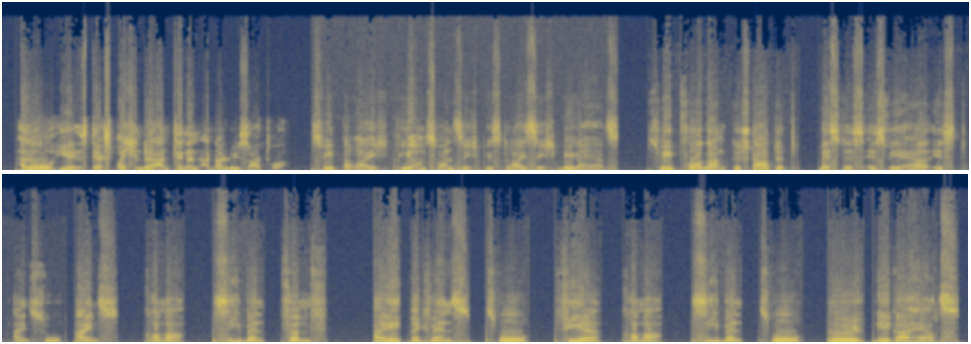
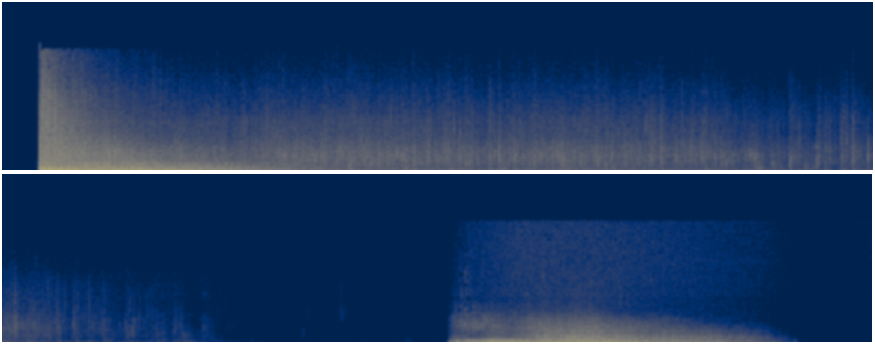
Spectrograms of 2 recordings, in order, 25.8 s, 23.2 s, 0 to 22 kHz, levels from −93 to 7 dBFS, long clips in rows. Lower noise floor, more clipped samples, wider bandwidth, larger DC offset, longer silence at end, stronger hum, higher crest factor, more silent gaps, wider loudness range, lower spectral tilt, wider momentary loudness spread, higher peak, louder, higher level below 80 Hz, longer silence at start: second, -46 dBFS vs -87 dBFS; neither; first, over 20 kHz vs 16 kHz; neither; second, 0.05 s vs 1.55 s; neither; second, 12 dB vs 22 dB; neither; second, 2 LU vs 23 LU; second, -3 dB/octave vs -5 dB/octave; second, 10 LU vs 23 LU; first, 0 dBFS vs -14 dBFS; first, -11 LUFS vs -33 LUFS; first, -28 dBFS vs -40 dBFS; second, 0.2 s vs 0.5 s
